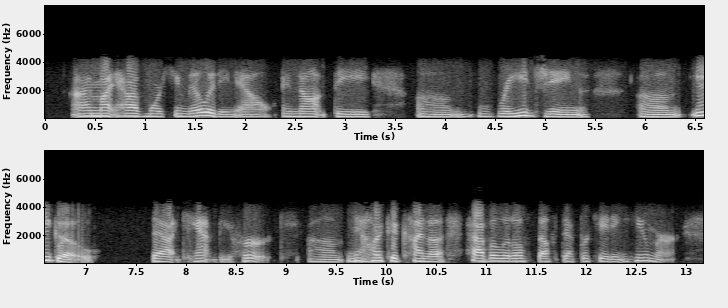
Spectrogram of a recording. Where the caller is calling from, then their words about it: North Carolina, United States; I'm calling from North Carolina, and I love this paragraph.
